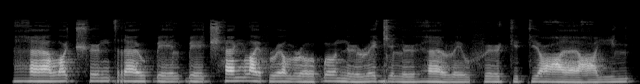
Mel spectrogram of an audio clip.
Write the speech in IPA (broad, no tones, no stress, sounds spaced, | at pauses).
ɦ æ lˠ ø t͡ʃʰ ø ŋ t r æ u̯ ɓ e l ɓ e t͡ʃʰ æ ŋ lˠ e f ɹ ø lˠ ɭ o ɓ o n ø ɭ e ɡʲ e l ø ɦ æ ɭ e u̯ f ø kʲ ə kʲ œ ʕ æ ʕ i lʲ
